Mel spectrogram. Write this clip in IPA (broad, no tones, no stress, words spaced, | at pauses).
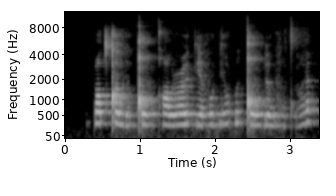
pøtˤǃɯwɾʲɑ̤ ǃobqʰɑw ʕøkʲæfo ɡʲɑ̤pɯ ǃowɗøwfæ̤tˤɡæ̤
